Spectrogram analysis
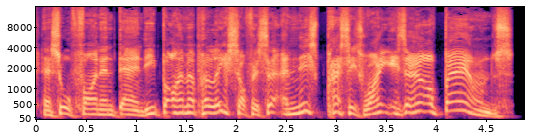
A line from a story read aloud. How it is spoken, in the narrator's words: shouted Pym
